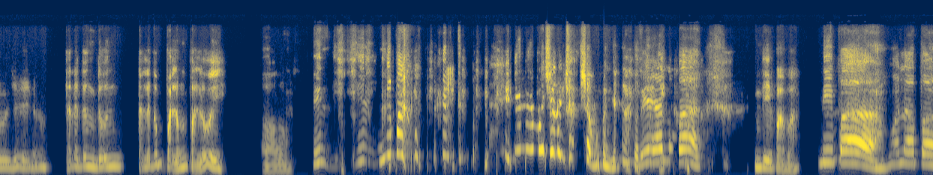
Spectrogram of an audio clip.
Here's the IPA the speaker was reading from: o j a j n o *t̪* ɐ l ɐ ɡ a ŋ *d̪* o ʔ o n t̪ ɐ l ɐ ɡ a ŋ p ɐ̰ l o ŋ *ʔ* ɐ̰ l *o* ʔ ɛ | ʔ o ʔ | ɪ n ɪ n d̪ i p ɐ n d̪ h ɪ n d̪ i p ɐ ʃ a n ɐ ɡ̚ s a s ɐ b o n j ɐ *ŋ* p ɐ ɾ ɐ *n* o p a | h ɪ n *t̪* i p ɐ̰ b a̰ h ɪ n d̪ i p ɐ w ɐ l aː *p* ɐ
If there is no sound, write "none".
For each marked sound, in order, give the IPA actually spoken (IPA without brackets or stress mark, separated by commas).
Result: t̪, d̪, p, o, n, n, d̪, p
